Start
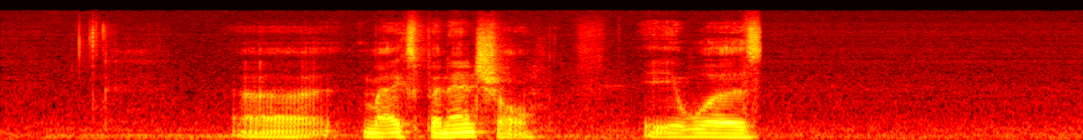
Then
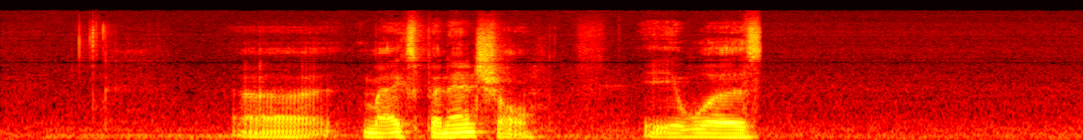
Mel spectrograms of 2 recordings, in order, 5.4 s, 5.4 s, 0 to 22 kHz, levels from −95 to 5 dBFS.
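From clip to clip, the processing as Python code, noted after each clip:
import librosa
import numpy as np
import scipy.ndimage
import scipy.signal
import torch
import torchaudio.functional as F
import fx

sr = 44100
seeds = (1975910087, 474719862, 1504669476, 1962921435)

y = fx.notch(x, sr, hz=3500.0, q=9.3)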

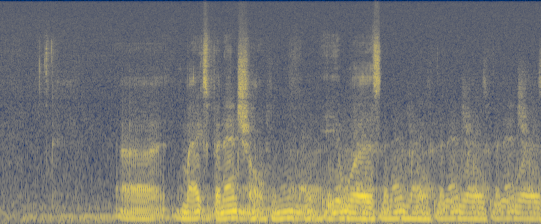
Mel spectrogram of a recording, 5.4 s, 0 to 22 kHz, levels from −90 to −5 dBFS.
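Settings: y = fx.echo_opening(x, sr, ms=559, hz=200, octaves=1, feedback_pct=70, wet_db=0)
y = fx.power_curve(y, sr, exponent=0.7)
y = fx.quant_dither(y, sr, seeds[0], bits=6, dither='triangular')
y = y * librosa.db_to_amplitude(-1.0)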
